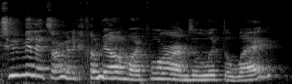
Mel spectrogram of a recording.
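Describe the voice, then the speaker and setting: A woman speaks in a high pitch. Audible room echo and noticeable background noise fill the recording. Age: 60s. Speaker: fitness instructor. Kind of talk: tutorial. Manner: casual.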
